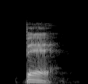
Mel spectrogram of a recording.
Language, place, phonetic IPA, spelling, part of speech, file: Occitan, Béarn, [pɛ], pè, noun, LL-Q14185 (oci)-pè.wav
- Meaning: foot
